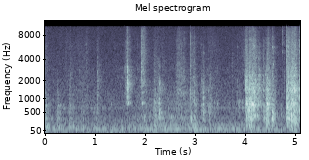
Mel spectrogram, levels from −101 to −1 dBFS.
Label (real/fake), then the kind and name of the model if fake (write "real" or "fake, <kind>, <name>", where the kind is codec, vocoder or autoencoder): real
